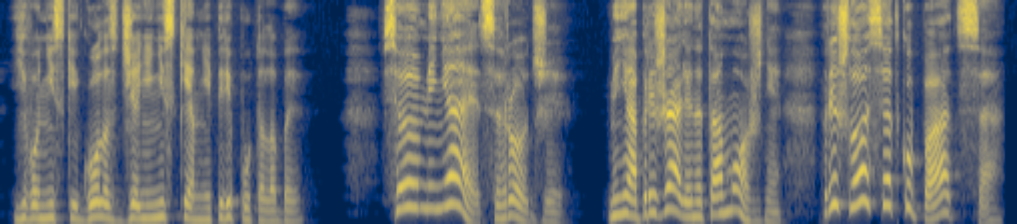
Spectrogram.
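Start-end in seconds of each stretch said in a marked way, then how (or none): 3.9-9.9 lazy, unhurried drawl with stretched-out vowels. A stranger speaks to another man, overheard at a window, in a lazy drawl. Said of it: "лениво растягивая гласные".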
